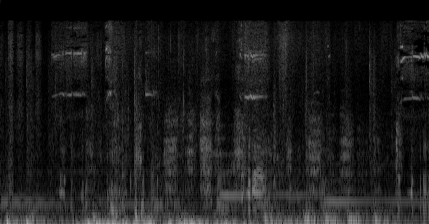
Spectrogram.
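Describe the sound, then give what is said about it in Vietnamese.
A military service dog, used to track human scent around underground tunnels, pants in quick, steady, breathy bursts with a few soft snuffling sounds. “Địch sử dụng chó nghiệp vụ để phát hiện địa đạo. Chó đánh hơi được mùi người bốc lên từ các lỗ thông hơi và miệng hầm nên dễ dàng lần ra vị trí địa đạo.”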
